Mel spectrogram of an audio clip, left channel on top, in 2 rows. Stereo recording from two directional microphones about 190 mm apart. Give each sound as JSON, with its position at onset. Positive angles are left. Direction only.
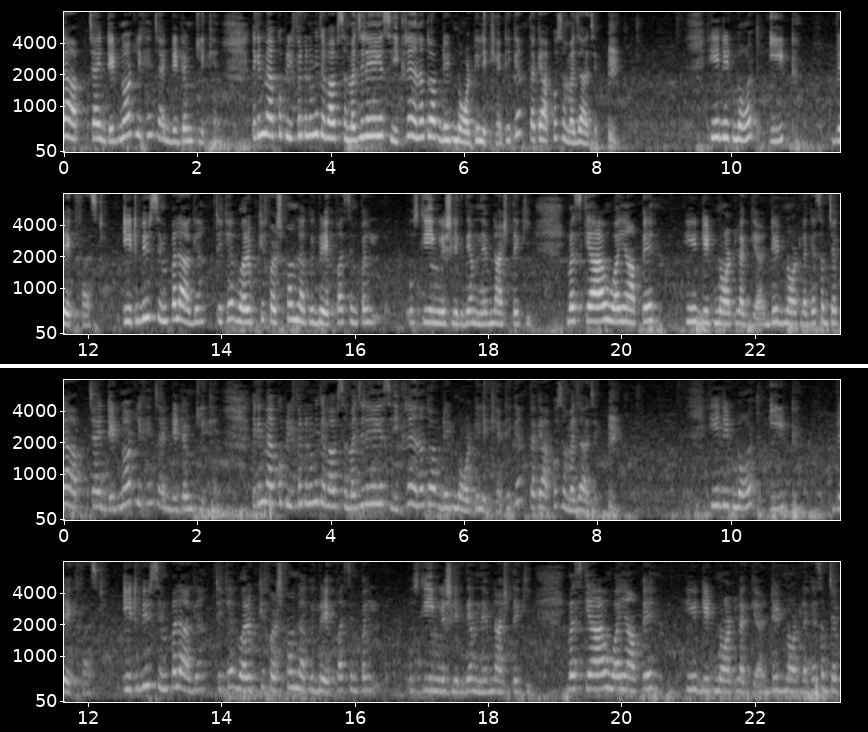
{"t": 0.0, "sound": "a woman's voice", "side_deg": 45}
{"t": 9.6, "sound": "a woman's voice", "side_deg": 45}
{"t": 12.5, "sound": "a woman's voice", "side_deg": 45}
